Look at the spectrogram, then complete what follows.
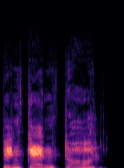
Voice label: humanoid male; Stellaris; humanoids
